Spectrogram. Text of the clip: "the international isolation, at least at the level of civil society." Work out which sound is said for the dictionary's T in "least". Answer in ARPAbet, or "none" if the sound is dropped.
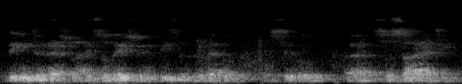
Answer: none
